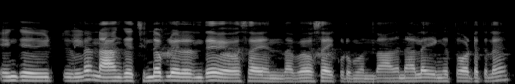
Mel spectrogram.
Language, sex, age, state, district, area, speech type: Tamil, female, 45-60, Tamil Nadu, Thoothukudi, rural, spontaneous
